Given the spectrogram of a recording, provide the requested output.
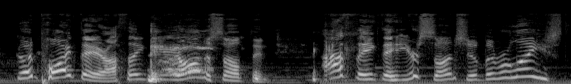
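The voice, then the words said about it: Imitates another person's voice. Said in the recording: “my Dr. Phil accent”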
